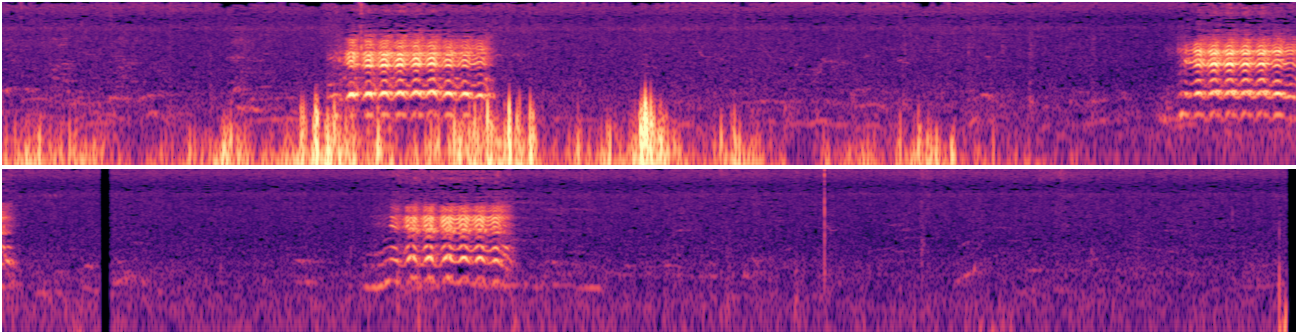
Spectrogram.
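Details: Goat bleating three times, each a short tremulous, vibrato-laden cry about a second long, spaced several seconds apart, with rustling and low background noise at the start.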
